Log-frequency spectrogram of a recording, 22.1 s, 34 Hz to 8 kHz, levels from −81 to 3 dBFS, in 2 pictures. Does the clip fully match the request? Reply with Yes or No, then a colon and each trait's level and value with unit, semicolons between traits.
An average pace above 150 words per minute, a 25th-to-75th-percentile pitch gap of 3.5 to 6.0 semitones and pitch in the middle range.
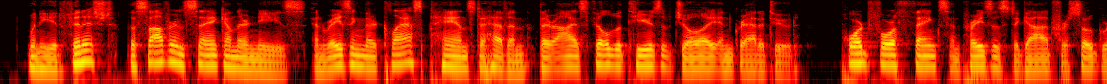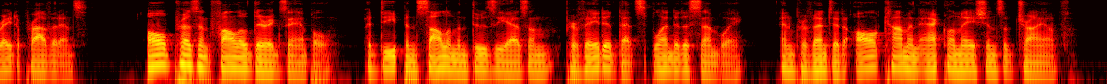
No: average, 165 wpm; average, 4.1 semitones; very low, 90 Hz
